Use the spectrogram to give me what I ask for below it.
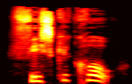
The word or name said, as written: fiskekrog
